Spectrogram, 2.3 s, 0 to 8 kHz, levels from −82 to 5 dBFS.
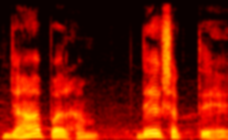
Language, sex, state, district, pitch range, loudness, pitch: Hindi, male, Himachal Pradesh, Shimla, 110-160 Hz, -16 LUFS, 135 Hz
